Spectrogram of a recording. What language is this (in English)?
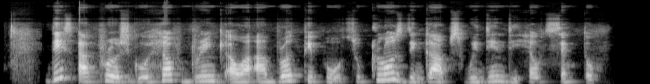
Nigerian Pidgin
